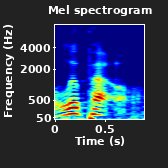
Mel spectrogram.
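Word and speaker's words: lupeo (λυπέω): L-U-P-E long O, lupeo.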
